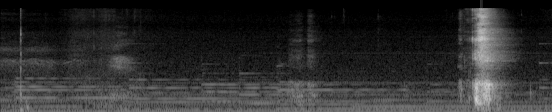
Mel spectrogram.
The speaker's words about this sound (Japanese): 失礼しました。ラジオでくしゃみする人おるんかな。すいません。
